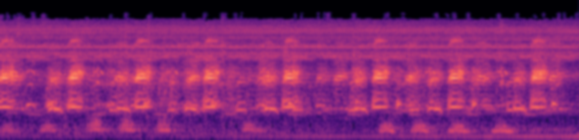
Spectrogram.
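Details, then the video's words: Frogs croak together in a busy chorus, short pulsed calls repeated over and over in loose waves, some lower throaty croaks mixed in, and a faint steady hum beneath. "Calming Sound Of Harmonious Frog Croaking"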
